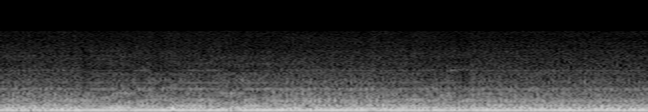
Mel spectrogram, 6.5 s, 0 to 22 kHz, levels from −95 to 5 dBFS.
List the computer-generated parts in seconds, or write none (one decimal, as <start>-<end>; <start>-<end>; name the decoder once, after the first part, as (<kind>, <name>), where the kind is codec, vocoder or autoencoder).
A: 0.8-2.8 (codec, SNAC); 4.0-4.7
